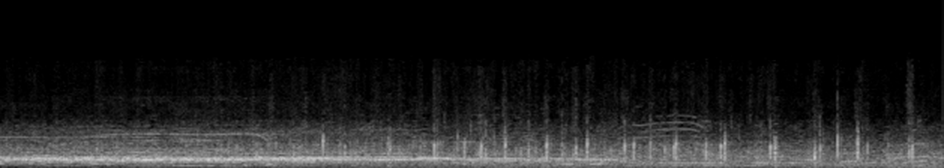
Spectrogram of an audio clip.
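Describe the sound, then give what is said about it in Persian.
Audience at a live music show cheering for a performer, with a steady roar of crowd voices and whoops, then scattered clapping over the final couple of seconds. “دوست دارم یه دست بزنید به افتخار سعید ترابی نازنین.”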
